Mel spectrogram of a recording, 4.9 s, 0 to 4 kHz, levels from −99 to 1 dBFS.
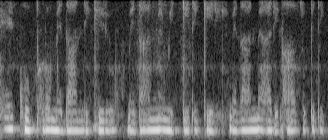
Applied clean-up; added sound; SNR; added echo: none; none; none; none.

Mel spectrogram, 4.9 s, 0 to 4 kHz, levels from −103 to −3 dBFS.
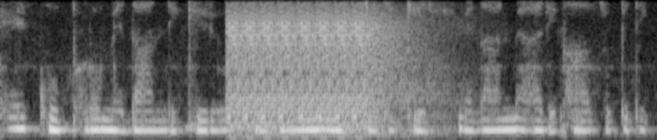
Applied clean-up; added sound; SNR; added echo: none; Gunshot, gunfire; -1 dB; none.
